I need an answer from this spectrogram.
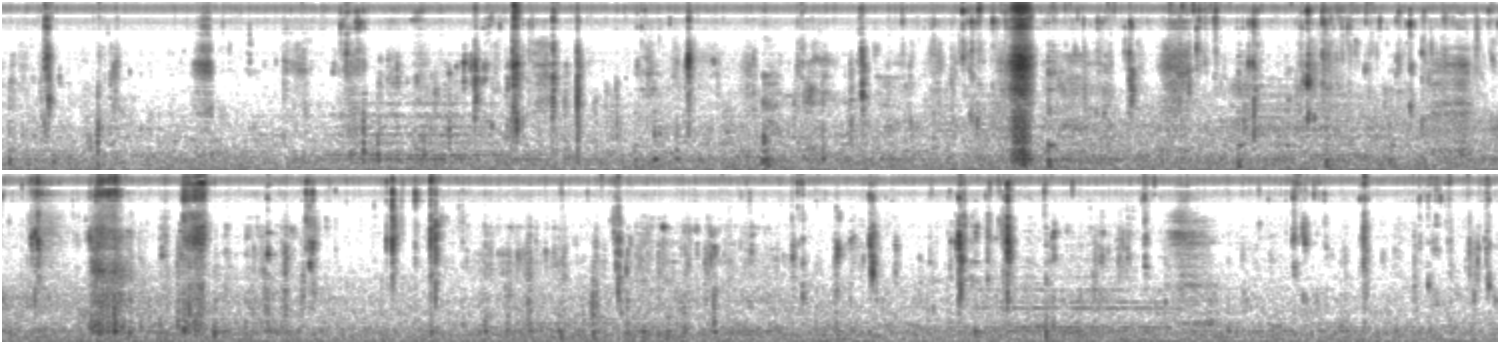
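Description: Close-miked eating: a man chewing rice and boal fish curry with wet mouth clicks and smacks, while his fingers work the rice on the plate. A sharp click about ten seconds in and another around sixteen seconds are the loudest.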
